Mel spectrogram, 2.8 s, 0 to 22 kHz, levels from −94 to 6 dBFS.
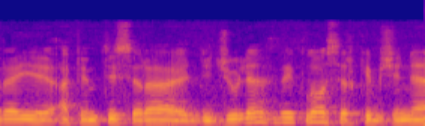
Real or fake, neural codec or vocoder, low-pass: real; none; 10.8 kHz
